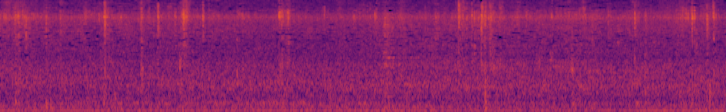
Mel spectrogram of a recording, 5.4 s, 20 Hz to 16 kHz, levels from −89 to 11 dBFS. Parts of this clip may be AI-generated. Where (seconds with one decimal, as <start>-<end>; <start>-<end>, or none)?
0.7-1.9; 4.2-4.8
